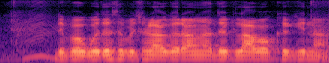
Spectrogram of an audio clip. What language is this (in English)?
Bhojpuri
